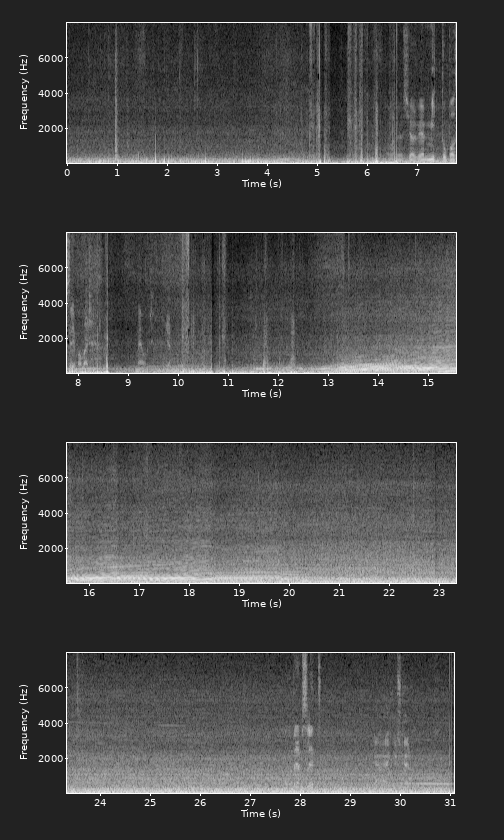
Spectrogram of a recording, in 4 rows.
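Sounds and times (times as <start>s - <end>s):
wind and road noise: 0.0s - 31.0s
gear upshifts: 9.5s - 23.9s
sports car engine accelerating: 9.5s - 31.0s.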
